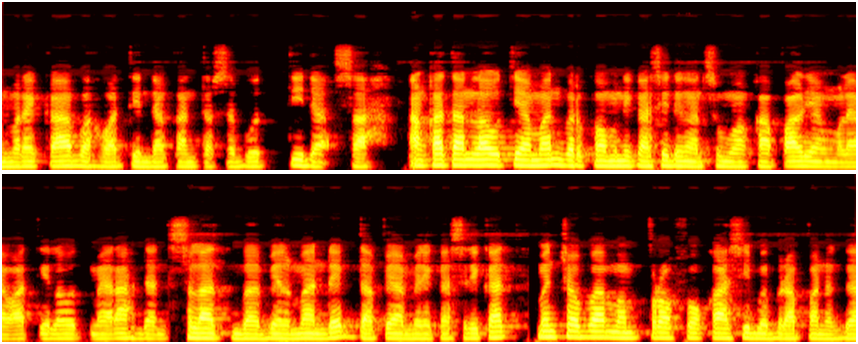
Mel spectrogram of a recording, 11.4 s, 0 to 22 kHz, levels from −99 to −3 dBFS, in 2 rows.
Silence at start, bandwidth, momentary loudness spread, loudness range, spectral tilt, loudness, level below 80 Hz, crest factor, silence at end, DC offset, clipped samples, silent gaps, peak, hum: 0 s; 7.4 kHz; 7 LU; 2 LU; -7 dB/octave; -21 LUFS; -56 dBFS; 18 dB; 0 s; under 0.1%; under 0.1%; none; -2 dBFS; none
